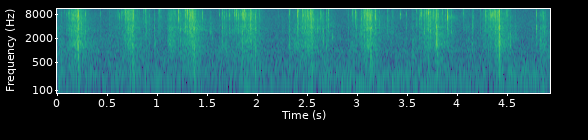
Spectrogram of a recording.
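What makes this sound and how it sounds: A roll of clear plastic bubble wrap is pressed down by palms and fingertips, making bright, dry crunching and crackling, possibly with bubbles popping. The short sharp bursts come in an irregular stream with almost no ring, over a faint steady hiss.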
